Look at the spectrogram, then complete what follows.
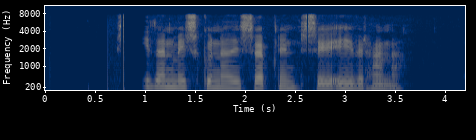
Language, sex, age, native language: Icelandic, female, 40-49, Icelandic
